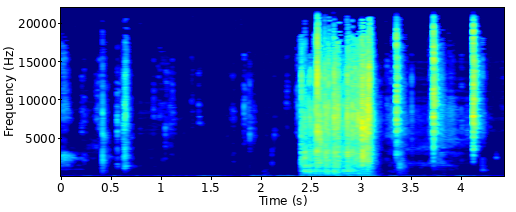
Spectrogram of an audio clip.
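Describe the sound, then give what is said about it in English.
A deck of playing cards is shuffled, with a loud riffling burst in the middle framed by softer snaps and slides of cards being handled and squared. “Let's shuffle these together.”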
